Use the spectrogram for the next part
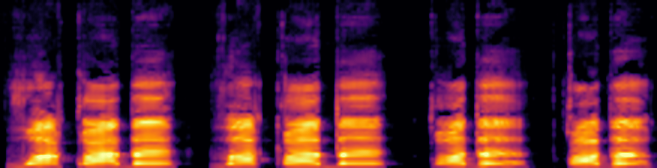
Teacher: کاف موٹا لیٹر ہے، با کے ساتھ جڑے گا تو ایکو ساؤنڈ بن جائے گا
